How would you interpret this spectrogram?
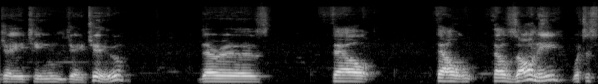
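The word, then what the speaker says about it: Thelxinoe: death 2003 j13 j18 j2 there is fel felzoni which is spelled t-h-e-l-x-i-o-n-e felzoni there is youth annie there's s-2017 j17 j7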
